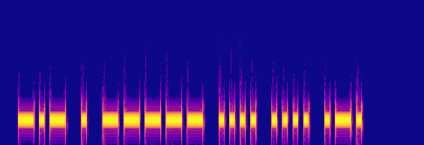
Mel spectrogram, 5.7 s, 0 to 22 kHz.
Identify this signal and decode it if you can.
Morse code, heard as a keyed tone, about 17 wpm, 700 Hz. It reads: KE0HHR
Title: USA Call Signs - 6 Characters - Repeated 3x - 17wpm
